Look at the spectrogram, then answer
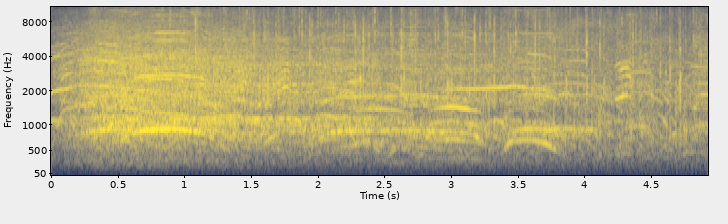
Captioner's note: applause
